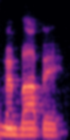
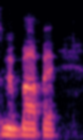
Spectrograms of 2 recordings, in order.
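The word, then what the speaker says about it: Mbappé: You know, and before I keep going forward, I believe that Kylian's last name is pronounced Mbappe. If I'm wrong, the internet will correct me, but I'm pretty sure it's Mbappe.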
